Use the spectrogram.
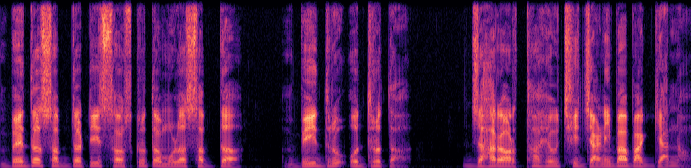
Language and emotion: Odia, neutral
